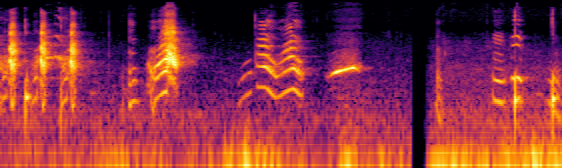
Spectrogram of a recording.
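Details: Indian ringneck parrot making a varied mix of clicks, a harsh burst, wavy warbling whistles and a rising squeak, ending with sharp short chirps.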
